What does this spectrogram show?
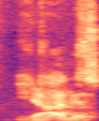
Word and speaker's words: Llagas: And I said it right, didn't I? Llagas. Say it right. Llagas. Wonderful. I finally didn't butcher something. Yeah, Spanish pronunciation.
